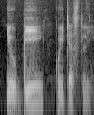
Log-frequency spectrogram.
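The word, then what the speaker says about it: ubiquitously: এটার উচ্চারণটা হচ্ছে ইউ বি কুইটাসলি, আমি আস্তে আস্তে বলছি ইউ বি কুইটাসলি, ইউ বি কুইটাসলি।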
